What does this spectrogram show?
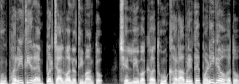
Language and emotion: Gujarati, fearful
